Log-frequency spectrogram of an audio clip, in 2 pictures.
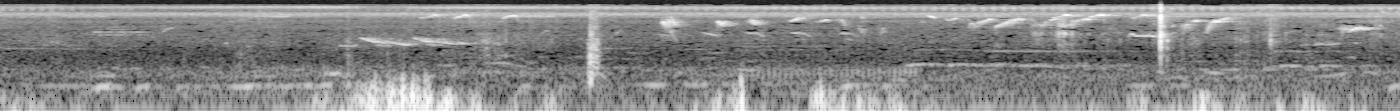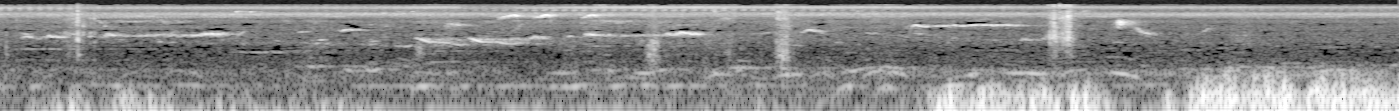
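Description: Birds chirping and calling in scattered short high notes and quick glides. Low rumbling gusts of wind on the microphone come about two seconds in and grow loudest near the end.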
